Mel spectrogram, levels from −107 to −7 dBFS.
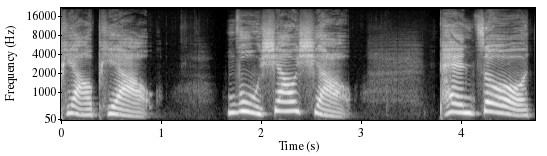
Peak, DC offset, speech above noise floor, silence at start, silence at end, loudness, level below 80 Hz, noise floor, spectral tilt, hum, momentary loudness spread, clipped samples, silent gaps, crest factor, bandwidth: -6 dBFS; under 0.1%; 42 dB; 0 s; 0.05 s; -18 LUFS; -74 dBFS; -61 dBFS; -2.5 dB/octave; none; 9 LU; under 0.1%; none; 16 dB; over 20 kHz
